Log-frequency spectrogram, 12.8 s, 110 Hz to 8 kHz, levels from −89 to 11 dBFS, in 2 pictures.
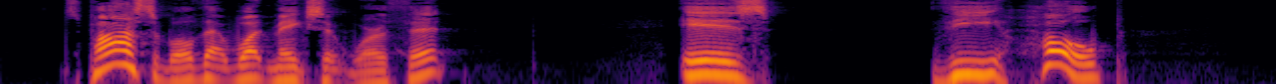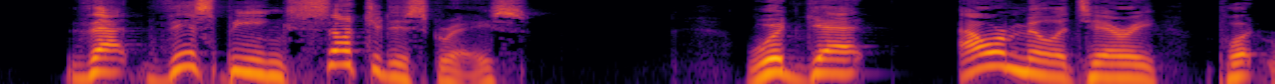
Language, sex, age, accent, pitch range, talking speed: English, male, 50-69, American, 120-180 Hz, 105 wpm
